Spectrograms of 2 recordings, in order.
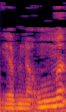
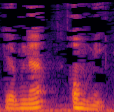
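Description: First: Soft demonstration of أم with a short final a; first reading, fatha. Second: Soft demonstration of أمي ending in ee; second reading, kasra. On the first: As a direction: end أم on a short a, "umma". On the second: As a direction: end أمي on an i sound, "ummi". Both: Shown as a demonstration. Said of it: "قرئ بالقراءتين".

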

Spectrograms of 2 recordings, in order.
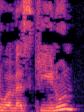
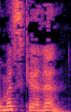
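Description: First: ومسكين as wa-maskinun, short i on the kaf; irregular kasra form. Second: مسكنا as maskanan, a on the kaf; fatha form. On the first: Teacher giving the irregular noun, ومسكين said wa-maskinun. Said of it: "شذوذا". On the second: Teacher giving the regular noun, مسكنا said maskanan. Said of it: "بالفتح". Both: Shown as a demonstration.

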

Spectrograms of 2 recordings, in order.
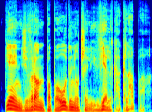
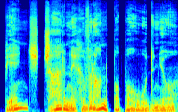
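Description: First: Slow, fully voiced lament; disappointed. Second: Soft, very slow, pensive murmur; hushed murmur. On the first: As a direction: declare failure slowly, with dismay. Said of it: "jęknął z zawodem". (powolne, zawiedzione narzekanie) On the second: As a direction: murmur it slowly, as if musing. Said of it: "szepnął detektyw Pozytywka". (cichy, powolny, zamyślony półszept) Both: A narrator's reading.

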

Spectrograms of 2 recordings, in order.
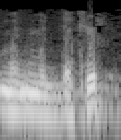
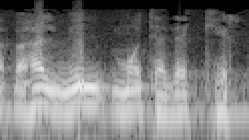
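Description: First: من مدكر with the doubled d run together; teacher showing the merged مدكر; assimilated form. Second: Slow, careful فهل من متذكر with the t sounded; teacher showing the original متذكر; original form, slowly. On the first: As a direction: say مدكر as muddakir, leaning on the doubled d. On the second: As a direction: spell out متذكر as mutadhakkir, letter by letter. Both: Shown as a demonstration. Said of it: "أصلها".

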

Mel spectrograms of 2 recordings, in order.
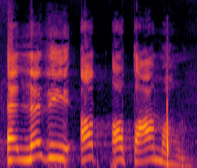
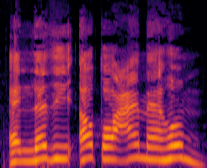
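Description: First: Faulty "أطعمهم", the heavy ط colouring the letters round it; wrong demo of "أطعمهم" with thickened light letters; heavy ta spreading. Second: Slow "أطعمهم", heavy ط alone, light ع and م; light letters kept clean. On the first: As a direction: let the ط darken all of "أطعمهم". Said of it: "حرف الطاء مش عايزينه يبوظ الكلمة". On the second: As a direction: recite "أطعمهم" slowly, keep every letter but ط thin. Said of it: "لابد من تخليص الحروف المرققة". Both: Shown as a demonstration.

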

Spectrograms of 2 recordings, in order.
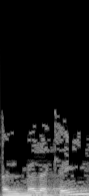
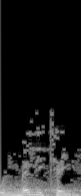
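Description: First: "الملكين" pronounced al-malakayn; fatha on the lam. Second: "الملكين" pronounced al-malikayn; short I sound after the L in "الملكين"; kasra on the lam. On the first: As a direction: open A sound after the L in "الملكين". ("الملكين" بفتح اللام) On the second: ("الملكين" بكسر اللام) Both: Shown as a demonstration. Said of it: "فتح اللام وبكسر".

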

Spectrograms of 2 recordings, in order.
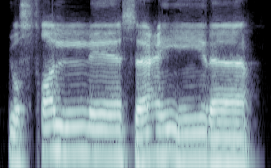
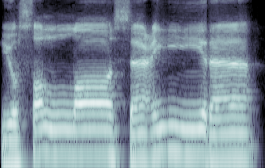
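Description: First: "يصلي" recited slowly, its final vowel leaning slightly toward i; drawn-out "يصلي سعيرا" with a light leaning vowel; slow recitation with the second reading; recited with taqlil. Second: "يصلى" recited slowly with an open final a; drawn-out "يصلى سعيرا" with no leaning of the vowel; slow recitation with the first reading; recited with fatha. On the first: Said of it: "أو". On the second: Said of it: "في قوله تعالى". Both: Shown as a demonstration.

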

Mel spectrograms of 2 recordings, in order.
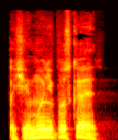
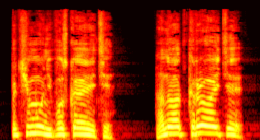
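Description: First: Said in the usual way. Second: Much higher, louder furious yelling; angry crowd roar. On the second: Acted. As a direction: shout it at a locked door. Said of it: "взревели сразу несколько голосов".

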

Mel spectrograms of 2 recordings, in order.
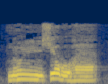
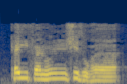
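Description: First: ننشرها with a plain r in place of the z, nunshiruha; read with ra. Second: Said in the usual way. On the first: Shown as a demonstration. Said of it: "فتصير". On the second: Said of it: "quoted verse before the variant".

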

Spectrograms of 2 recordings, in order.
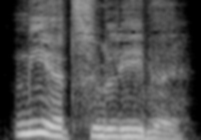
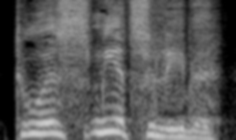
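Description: First: Slow, drawn-out loud plea. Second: High, loud begging, stress on mir; loud plea. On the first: Bernard begging John slowly at full volume. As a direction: drag out the begging. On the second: Bernard begging John again, higher and louder. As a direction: push the plea harder. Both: A narrator's reading. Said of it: "flehte Bernard lautstark".

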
